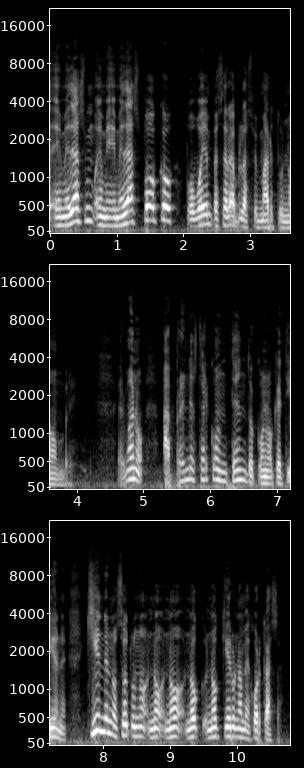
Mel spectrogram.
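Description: A man's voice: on the high side, animated, normal speed, creaky, mellow, no echo. A man preaching a sermon as pastor in a church, asking rhetorical questions and acting out what people say. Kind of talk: Spanish sermon.

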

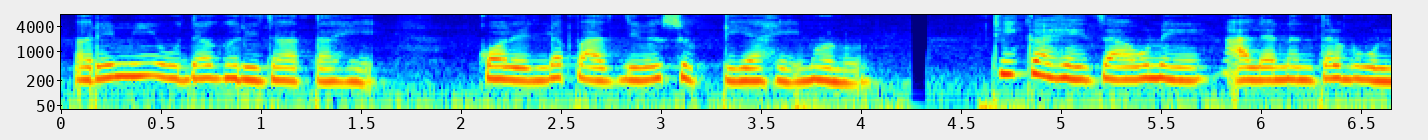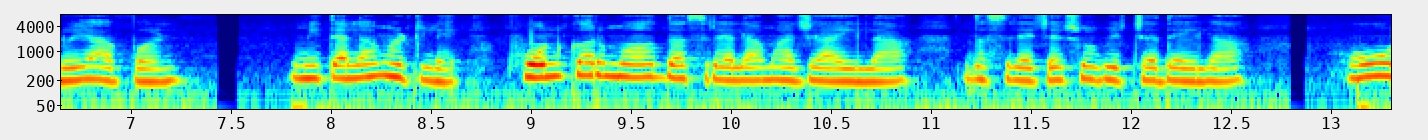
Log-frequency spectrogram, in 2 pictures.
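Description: A woman calmly reading a first-person love story aloud, with a Marathi accent. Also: medium pitch. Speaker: narrator.

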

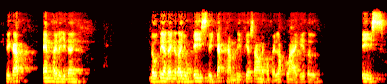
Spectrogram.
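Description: A man's voice: medium pitch, a bit bright, poor audio. Vietnamese male teacher explaining test answers. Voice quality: reads English answer words slowly and explains them in Vietnamese. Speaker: high school English teacher. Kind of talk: exam walkthrough lesson.

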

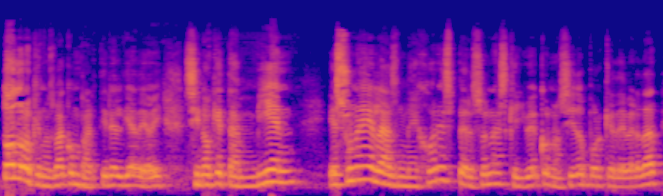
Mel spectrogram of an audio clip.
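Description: A man's voice: a little high, expressive, fairly quick, gravelly, husky. A young man with a Mexican accent hosting a TV talk show in a studio, effusive and full of praise for his guest. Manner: warm, effusive, repeats "mi queridísimo". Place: small bright TV studio.

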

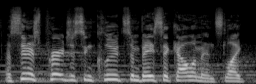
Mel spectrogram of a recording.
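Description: A man preaching a sermon as pastor, earnest, climbing high for emphasis and dropping low and soft. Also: expressive, fast. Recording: live church sermon with long hall reverb and faint music.

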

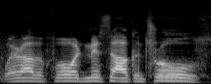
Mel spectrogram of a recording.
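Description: A man playing Batman as a gruff, blustering and clueless superhero with a gravelly voice. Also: on the high side, flat delivery, moderate pace, heavy background noise.

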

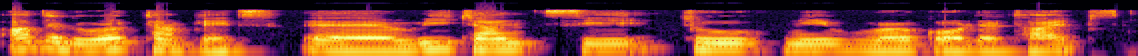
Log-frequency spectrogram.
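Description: A man whose first language is Turkish, walking through software screens in a slow, halting tutorial full of pauses and fillers. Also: fairly high pitch, steady tone, highs cut off. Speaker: software trainer.

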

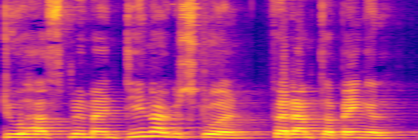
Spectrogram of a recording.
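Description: A woman's voice: fairly high pitch, normal speed, darkish tone, close to an everyday voice. A woman voicing a cold, haughty aristocratic wizard who hisses his words with contempt. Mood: cold, contemptuous. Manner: hissing, contemptuous.

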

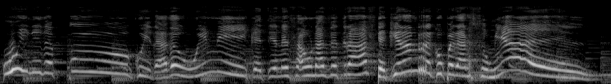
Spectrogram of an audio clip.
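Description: A woman's voice: very high-pitched, expressive, a little slow. A woman voicing a cheery hoofed female cartoon mascot with a Spain Spanish accent, hosting an emoji guessing quiz in a bubbly, sing-song, exclaiming way. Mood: excited. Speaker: quiz host. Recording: music bed under voice. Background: children's music.

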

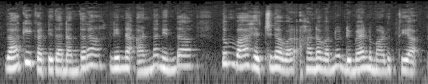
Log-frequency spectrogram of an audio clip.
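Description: A woman's voice: a little high, brisk, warm tone, natural voice. A woman voicing a spiteful sister-in-law. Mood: accusing.

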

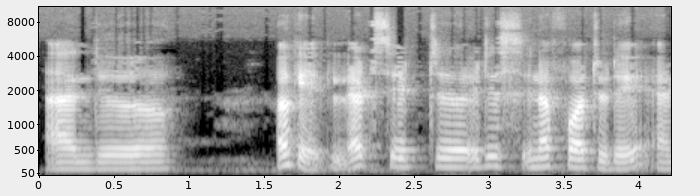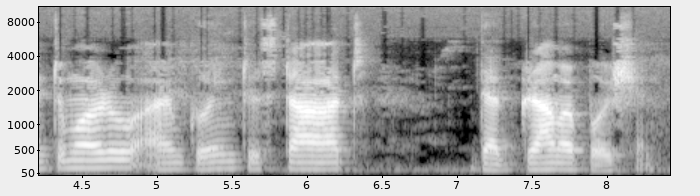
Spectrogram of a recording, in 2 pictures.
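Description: A male language teacher giving a classroom lesson, slow and deliberate, repeating phrases for learners. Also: medium pitch, steady tone, creaky, fairly bright tone. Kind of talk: classroom lesson, reading a textbook dialogue aloud.

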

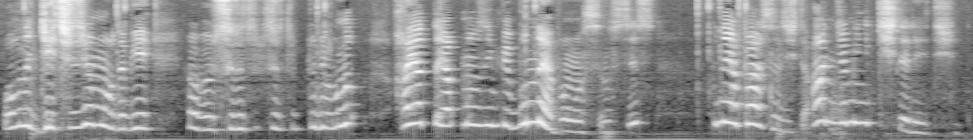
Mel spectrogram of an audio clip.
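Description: High-voiced woman grumbling through a game. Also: animated, normal speed. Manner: frustrated, exclaiming and muttering at the game. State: stuffy nose. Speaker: let's player. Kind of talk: let's play commentary.

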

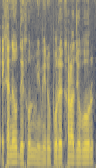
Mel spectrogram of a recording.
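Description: A man's voice: medium pitch, fairly even intonation, quick pace, a little mellow, clear, resonant tone. A man teaching Quran reading, spelling out letters and vowel marks one at a time and then drawing out each chanted word. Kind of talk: slow spelling-out lesson with translation.

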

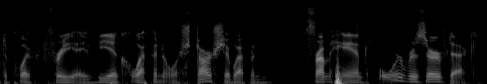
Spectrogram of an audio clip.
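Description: A man with a low, crisp and forceful voice walks through a card game match play by play. He sounds analytical and methodical, explaining each move. The recording is dry and close, with no room sound. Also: no echo. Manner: analytical, explains plays step by step. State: hiccups. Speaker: game reviewer. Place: home room.

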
